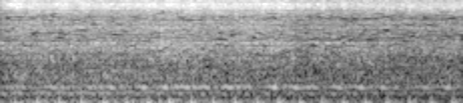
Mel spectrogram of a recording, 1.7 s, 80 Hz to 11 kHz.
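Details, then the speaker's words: Yamaha Fino 125 after the exhaust rocker arm was replaced and the faulty decompressor removed, engine refitted to the frame: steady, even single-cylinder idle with no clatter or ticking from the top end; normal idle. "kita sudah lihat bahwa suaranya sangat halus sekali. Ini kondisi, saya ulangi lagi, bahwa ini kita sudah mencabut dekompresinya,"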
